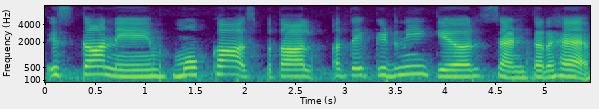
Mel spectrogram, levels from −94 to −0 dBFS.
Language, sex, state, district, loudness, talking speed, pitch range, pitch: Hindi, female, Punjab, Fazilka, -14 LUFS, 100 wpm, 205-250 Hz, 215 Hz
